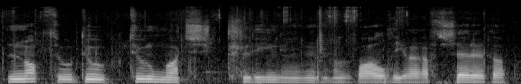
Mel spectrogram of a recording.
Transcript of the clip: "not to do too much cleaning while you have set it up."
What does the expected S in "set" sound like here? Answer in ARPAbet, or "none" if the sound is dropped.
SH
